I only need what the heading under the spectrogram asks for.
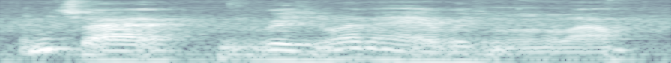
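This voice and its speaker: A woman's voice: sits low, lively intonation, racing, vocal fry. American woman chatting candidly in an echoey room. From Maryland, United States. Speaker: vlogger. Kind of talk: casual mukbang chat to viewers. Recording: roomy echo with background hiss.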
